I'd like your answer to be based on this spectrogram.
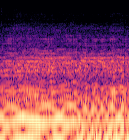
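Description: A Honda CRF dual sport motorcycle riding out on snowy abandoned logging roads, its engine a loud, steady close drone that holds even throughout with no speech.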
